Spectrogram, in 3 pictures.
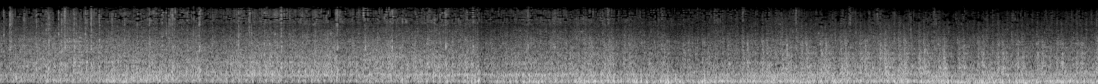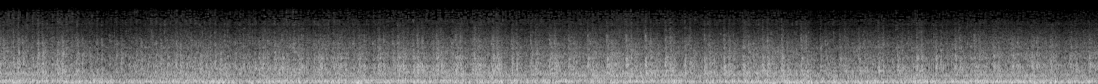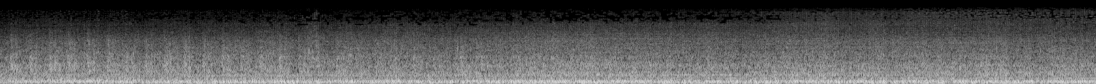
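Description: Antique farm tractor engines running steadily as the tractors drive past one after another, among them a John Deere 70's two-cylinder engine.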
